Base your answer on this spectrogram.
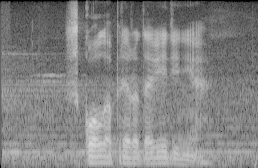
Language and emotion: Russian, neutral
